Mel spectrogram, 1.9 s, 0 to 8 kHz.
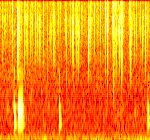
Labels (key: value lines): label: biophony, knock croak
recorder: SoundTrap 300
